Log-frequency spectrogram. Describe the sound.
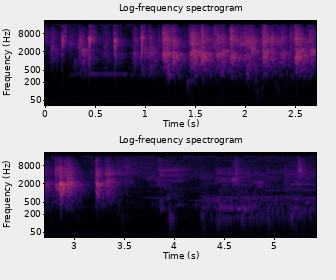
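Audience applause welcoming a songwriter to the stage: a few seconds of dense hand clapping that fades out, after which steadier tonal sounds take over.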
